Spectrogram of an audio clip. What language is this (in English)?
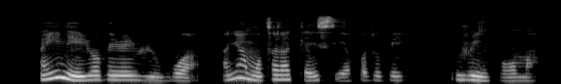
Igbo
